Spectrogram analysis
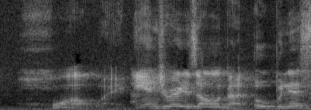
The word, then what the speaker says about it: Huawei: by motorola samsung LG hallway that's how you pronounce that huawei android is all about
